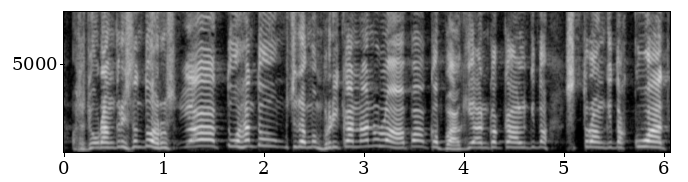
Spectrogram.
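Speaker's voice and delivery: mock upbeat believer.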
